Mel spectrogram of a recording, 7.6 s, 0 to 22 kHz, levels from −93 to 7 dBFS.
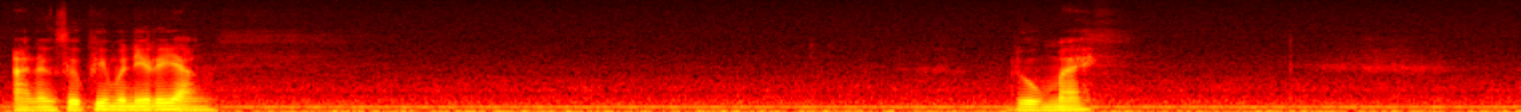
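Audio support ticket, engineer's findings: No faults found on listening; speech clip shows no defects attributable to capture, processing or playback chain.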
